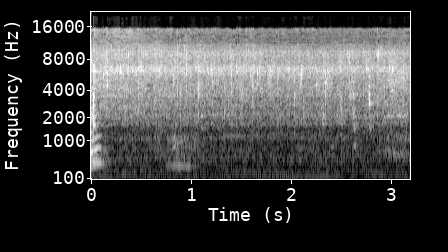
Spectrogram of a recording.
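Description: Chopped garlic going into onions already softening in a hot pan, giving a steady, moderate sizzle throughout with no talking.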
